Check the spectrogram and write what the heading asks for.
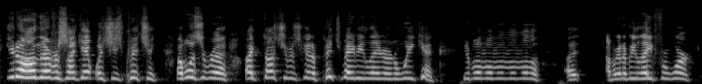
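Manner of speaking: high, fast, flustered wife rambling; nervous wife. Retold or imitated. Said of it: "She's like".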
